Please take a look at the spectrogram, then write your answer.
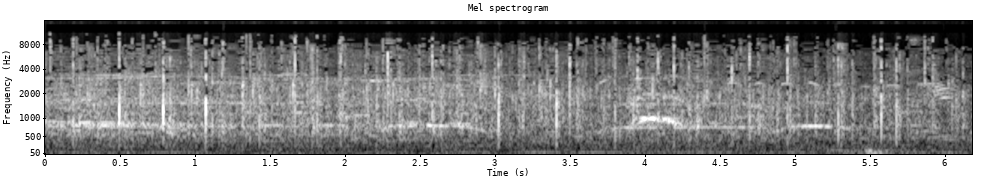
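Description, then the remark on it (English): A crowd at a blues festival breaks into sustained applause for the crew, many hands clapping in a dense, steady patter for several seconds, with faint voices mixed in underneath. “So why don't everybody give the crew a big hand round of applause?”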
